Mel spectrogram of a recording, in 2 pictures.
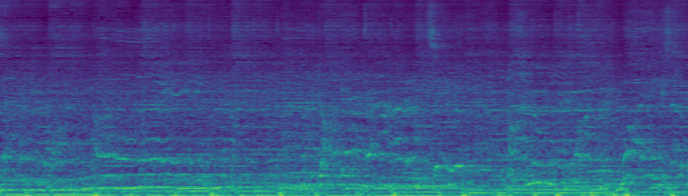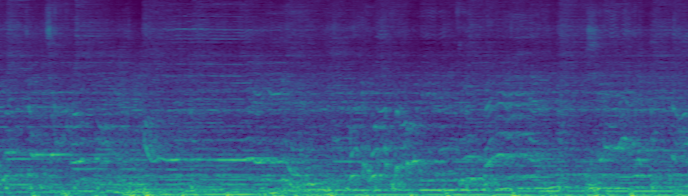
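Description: Live rock band playing through the PA of a large hall, with a male singer, a heavy bass line and drums.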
